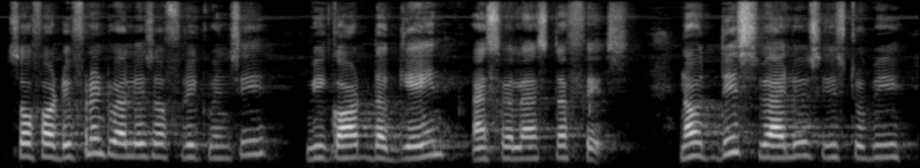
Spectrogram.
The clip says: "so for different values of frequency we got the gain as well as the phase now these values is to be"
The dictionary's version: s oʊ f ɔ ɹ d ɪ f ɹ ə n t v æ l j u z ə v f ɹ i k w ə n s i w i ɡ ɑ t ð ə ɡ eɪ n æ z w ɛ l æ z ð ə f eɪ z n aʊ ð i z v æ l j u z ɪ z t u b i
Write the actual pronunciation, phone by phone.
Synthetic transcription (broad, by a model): s oʊ f ɔ ɹ d ɪ f ɹ ə n t v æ l j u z ə v f ɹ i k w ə n s i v i ɡ ɑ t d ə ɡ eɪ n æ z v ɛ l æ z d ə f eɪ s n aʊ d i s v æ l j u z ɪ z t u b i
